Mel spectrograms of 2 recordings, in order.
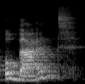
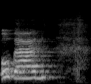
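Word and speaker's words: Aubade: It's called Obad. I don't know if it's supposed to be pronounced in French, but I'm going to pronounce it that way. Obad, for solo flute.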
